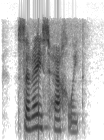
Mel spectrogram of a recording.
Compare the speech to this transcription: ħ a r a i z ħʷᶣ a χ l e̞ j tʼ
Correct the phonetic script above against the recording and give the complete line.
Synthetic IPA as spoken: s a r a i s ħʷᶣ a χ l e̞ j tʼ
